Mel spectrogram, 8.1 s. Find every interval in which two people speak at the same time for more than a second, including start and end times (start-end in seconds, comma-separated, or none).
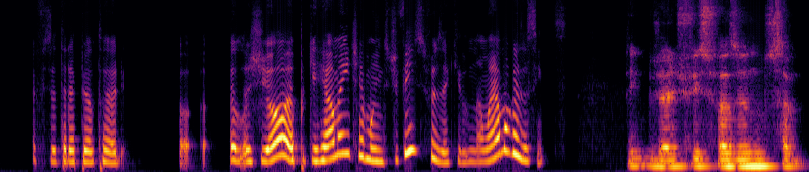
none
